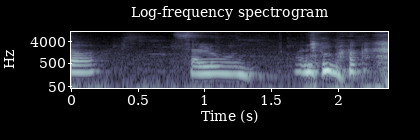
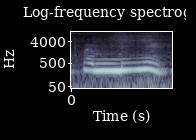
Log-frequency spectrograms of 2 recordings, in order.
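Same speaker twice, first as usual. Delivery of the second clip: Mami, mami called louder and higher with force; stressed call; 4 semitones higher, 7 dB louder than usual. Shown as a demonstration. Vlogger showing how India calls Mami, forceful call. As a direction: hit each Mami hard, like calling out. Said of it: "Talagang may diin".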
